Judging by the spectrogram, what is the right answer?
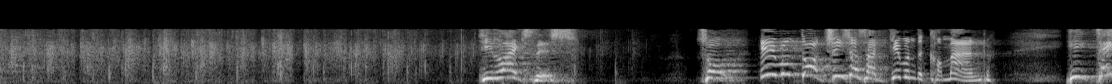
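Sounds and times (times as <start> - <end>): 
crowd clapping: 0.0 - 6.6
speech: 4.8 - 5.8, 7.0 - 10.0.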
